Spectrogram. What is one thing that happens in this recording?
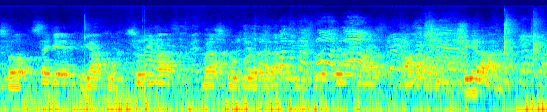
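A football is kicked hard on a grass field outdoors.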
